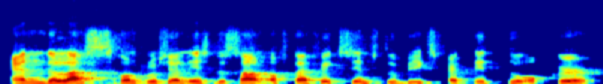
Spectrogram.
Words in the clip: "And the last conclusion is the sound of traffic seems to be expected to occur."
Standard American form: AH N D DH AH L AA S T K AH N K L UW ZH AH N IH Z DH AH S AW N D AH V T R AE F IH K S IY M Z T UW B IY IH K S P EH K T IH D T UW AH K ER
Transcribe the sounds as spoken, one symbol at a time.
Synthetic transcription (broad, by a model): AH N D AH L AA S T K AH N K L UW S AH N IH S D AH S AW N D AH F T R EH F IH K S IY M S T UW B IY IH K S P EH K T IH D T UW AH K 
